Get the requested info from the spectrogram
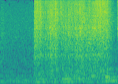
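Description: Plastic chip bag crinkling and rustling as it is handled, starting under a second in, over a low steady hum.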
